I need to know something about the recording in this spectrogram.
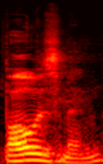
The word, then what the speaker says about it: Boseman: Boseman.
